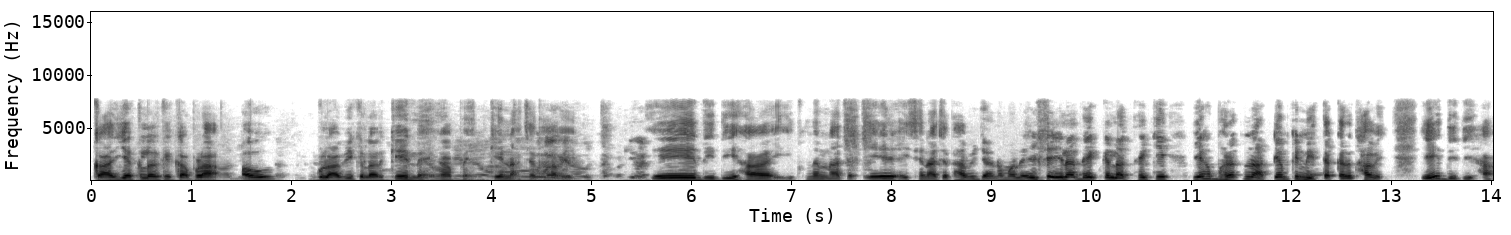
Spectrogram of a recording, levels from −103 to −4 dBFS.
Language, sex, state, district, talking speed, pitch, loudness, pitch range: Chhattisgarhi, male, Chhattisgarh, Rajnandgaon, 170 wpm, 155 Hz, -15 LUFS, 135-200 Hz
